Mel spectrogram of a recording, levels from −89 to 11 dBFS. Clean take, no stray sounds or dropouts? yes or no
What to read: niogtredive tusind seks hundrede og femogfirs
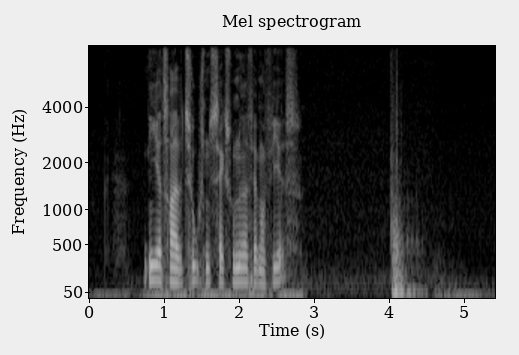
no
